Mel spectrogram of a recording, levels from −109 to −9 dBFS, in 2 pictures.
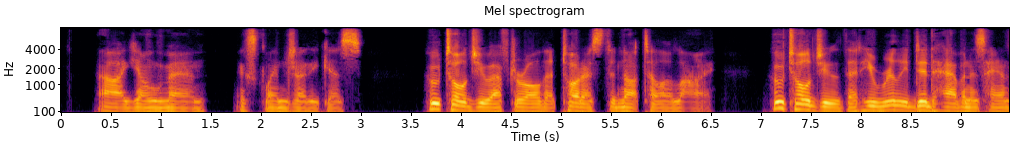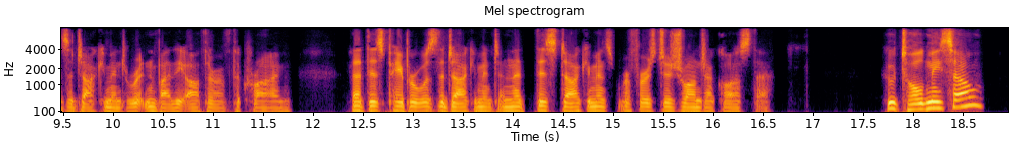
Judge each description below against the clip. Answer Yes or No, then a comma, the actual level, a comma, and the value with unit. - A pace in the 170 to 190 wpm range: Yes, average, 175 wpm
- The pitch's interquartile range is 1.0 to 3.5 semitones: Yes, average, 2.8 semitones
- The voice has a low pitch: Yes, low, 100 Hz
